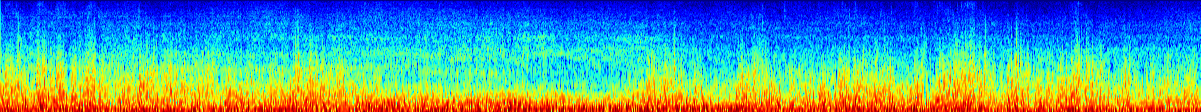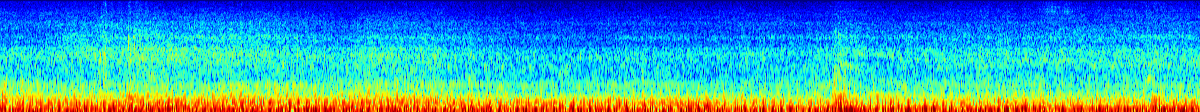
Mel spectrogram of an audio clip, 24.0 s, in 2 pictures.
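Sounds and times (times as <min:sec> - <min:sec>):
motorcycle engine at low revs: 0:00.0 - 0:24.0
wind buffeting microphone: 0:00.0 - 0:24.0.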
